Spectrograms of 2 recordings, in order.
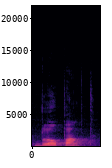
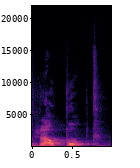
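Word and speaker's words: Blaupunkt: Wait, you know, okay, Filipinos pronounce it blow punked. What's that? You know that dash, okay, yeah. Blow punked. Okay, what is that? It's blau punked.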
